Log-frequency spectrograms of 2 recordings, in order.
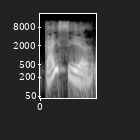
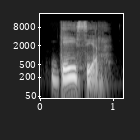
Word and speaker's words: Geysir: Yeah, geyser, they were first named for geysir. Wait, I looked up the pronunciation. Hang on, I have to hear it again. Geysir. Geysir, which is spelled G-E-Y-S-I-R.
